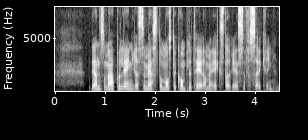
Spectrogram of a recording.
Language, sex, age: Swedish, female, 17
